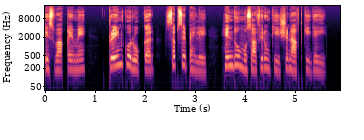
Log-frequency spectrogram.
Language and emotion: Urdu, neutral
